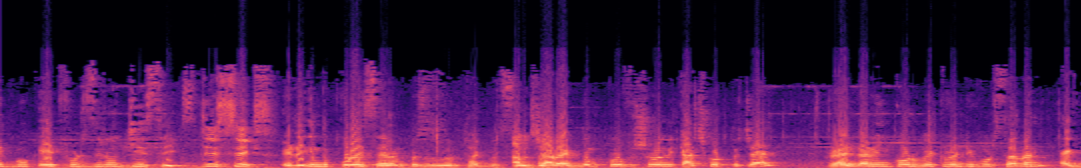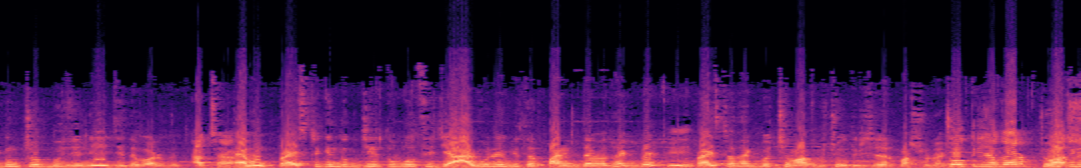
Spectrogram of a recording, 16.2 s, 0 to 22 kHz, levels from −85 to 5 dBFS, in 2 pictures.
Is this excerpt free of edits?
yes; 0 cuts

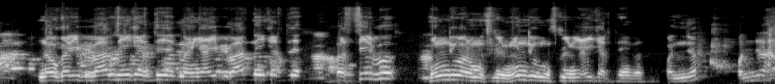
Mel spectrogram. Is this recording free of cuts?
no; 1 cut; at 6.5 s

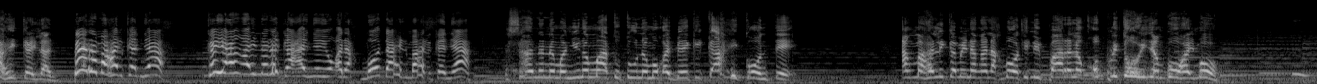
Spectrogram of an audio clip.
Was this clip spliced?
no; 0 cuts

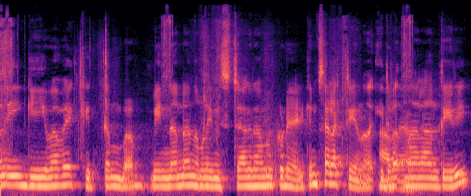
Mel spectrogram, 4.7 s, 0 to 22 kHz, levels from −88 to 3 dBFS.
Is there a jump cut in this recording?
no; 0 cuts

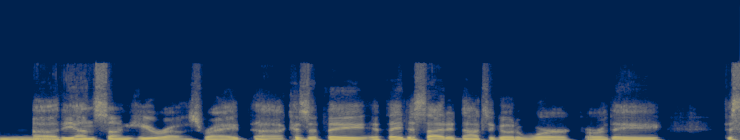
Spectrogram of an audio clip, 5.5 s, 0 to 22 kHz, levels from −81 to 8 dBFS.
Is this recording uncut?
yes; 0 cuts

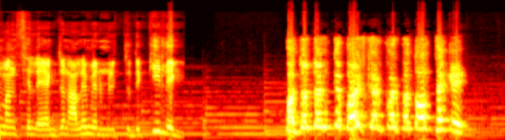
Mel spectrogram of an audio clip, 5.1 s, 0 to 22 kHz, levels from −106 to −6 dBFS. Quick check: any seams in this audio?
yes; 1 cut; at 2.1 s

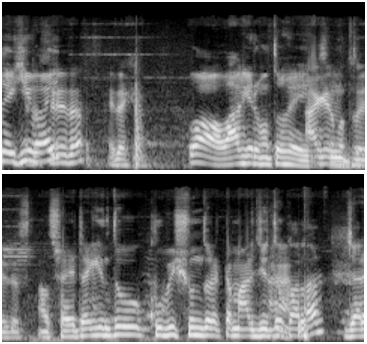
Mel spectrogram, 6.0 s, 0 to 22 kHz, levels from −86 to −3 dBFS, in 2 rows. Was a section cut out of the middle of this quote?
yes; 1 cut; at 3.2 s

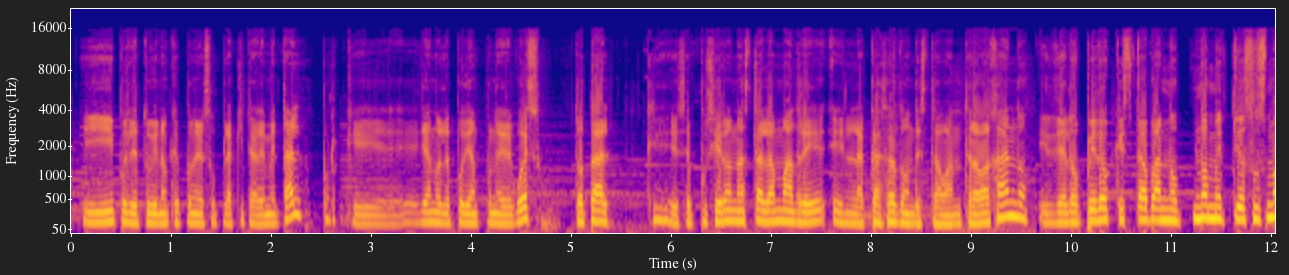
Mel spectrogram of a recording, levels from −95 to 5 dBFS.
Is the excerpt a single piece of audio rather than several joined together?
no; 2 cuts; at 4.9 s, 9.7 s

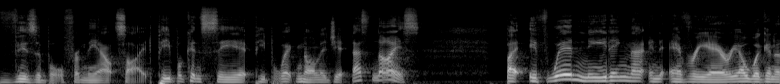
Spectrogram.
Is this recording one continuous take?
yes; 0 cuts

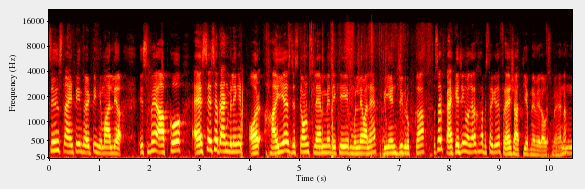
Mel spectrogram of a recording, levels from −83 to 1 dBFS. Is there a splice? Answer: yes; 2 cuts; at 3.9 s, 7.6 s

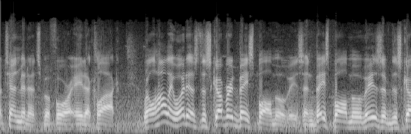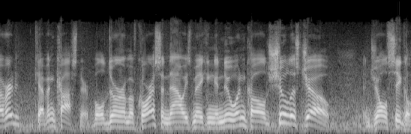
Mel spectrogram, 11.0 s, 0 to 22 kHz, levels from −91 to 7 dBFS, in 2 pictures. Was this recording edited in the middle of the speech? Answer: no; 0 cuts

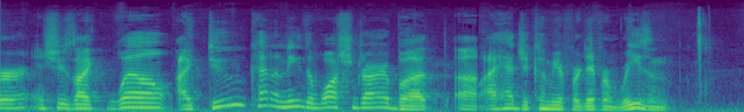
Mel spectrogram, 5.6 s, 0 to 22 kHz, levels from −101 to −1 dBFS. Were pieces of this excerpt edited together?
yes; 1 cut; at 1.3 s

